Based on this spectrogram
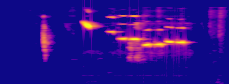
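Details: Hill blue flycatcher: a short harsh note, a bright descending whistle, then a sweet warbling run of level whistled notes at varying pitches, repeated about five times per second.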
